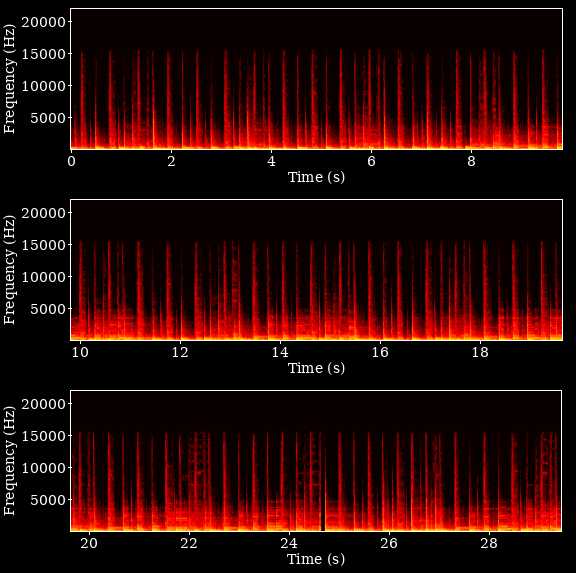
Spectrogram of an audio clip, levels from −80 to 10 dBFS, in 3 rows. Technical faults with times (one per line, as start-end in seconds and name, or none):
24.64-24.72 block of digital silence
